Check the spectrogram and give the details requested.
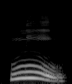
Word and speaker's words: knee: It will be silent like in words no, knife, knock, knot, knit, knob, knee, and knuckle, and knowledge. You see, in all these words, because K is there and right after K there is N, that's why this K is silent, right?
